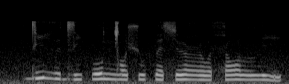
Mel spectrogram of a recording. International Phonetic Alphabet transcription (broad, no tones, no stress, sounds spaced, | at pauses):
d i ɦ ɨ d͡z i p o ŋ͡ǀ ɔ ʃ u p ɛ s ø ʕ o ħ ɔ lː i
